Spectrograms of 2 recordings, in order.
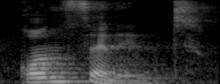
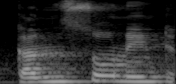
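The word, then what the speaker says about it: consonant: कोई भी इसको कंसोनेंट नहीं बोलेगा या किसी और उच्चारण में नहीं बोलेंगे। ये देखिएगा हमने इसका ट्रांसक्रिप्शन यहाँ लिख दिया है, क है उसके बाद ओ की मात्रा है, कौन से ए ने टे, कॉन्सनेंट।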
